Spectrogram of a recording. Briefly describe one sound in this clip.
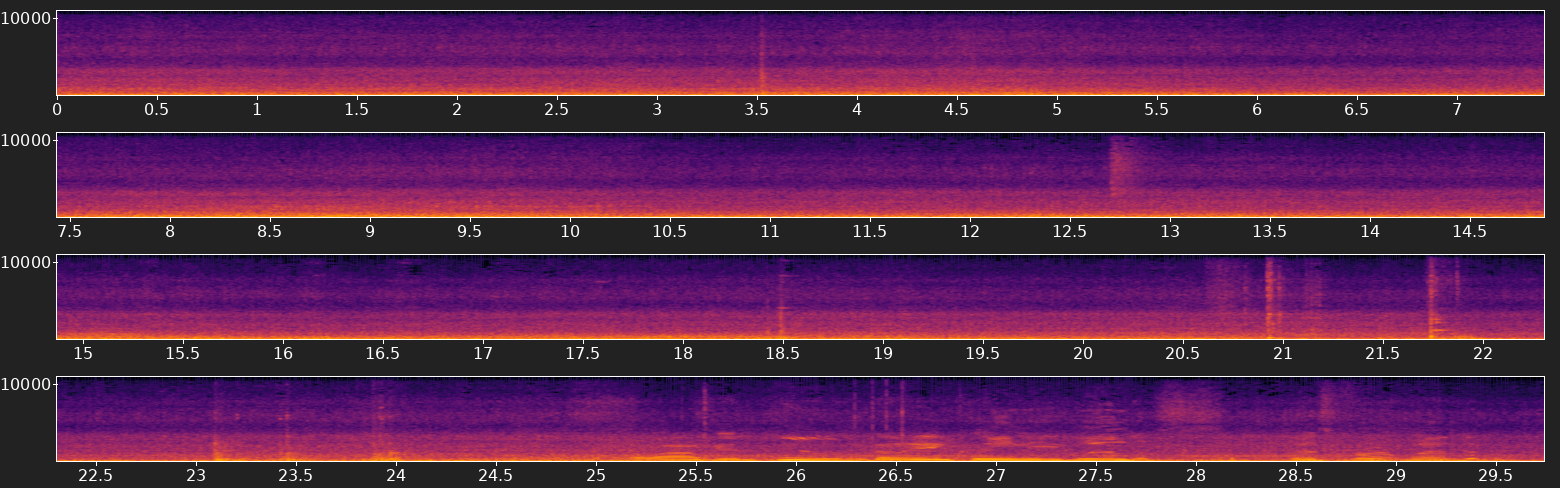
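A diesel truck engine idles nearby with a steady low rumble.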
